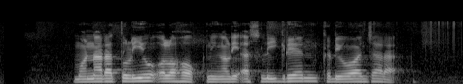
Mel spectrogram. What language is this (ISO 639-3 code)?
sun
